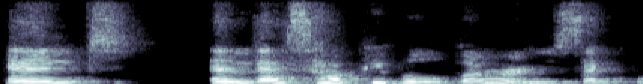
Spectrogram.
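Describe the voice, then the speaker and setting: A woman hosting a podcast in a casual, natural conversation, speaking haltingly as she searches for words. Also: medium pitch, slightly rough. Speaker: podcast host.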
